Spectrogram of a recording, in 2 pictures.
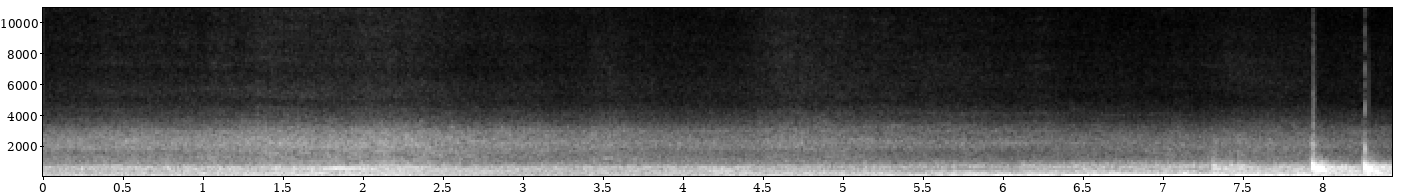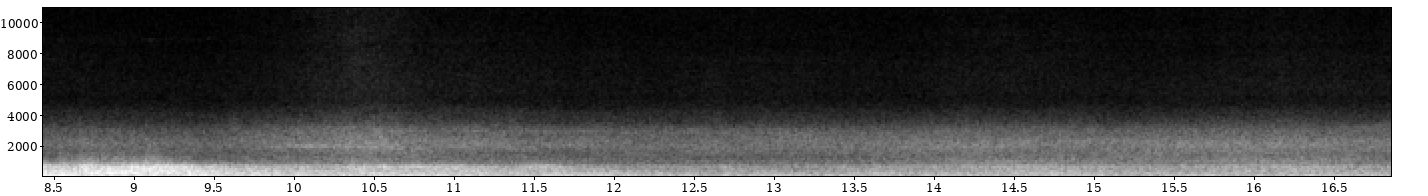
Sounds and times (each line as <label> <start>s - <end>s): Bridge 0.0s - 16.2s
